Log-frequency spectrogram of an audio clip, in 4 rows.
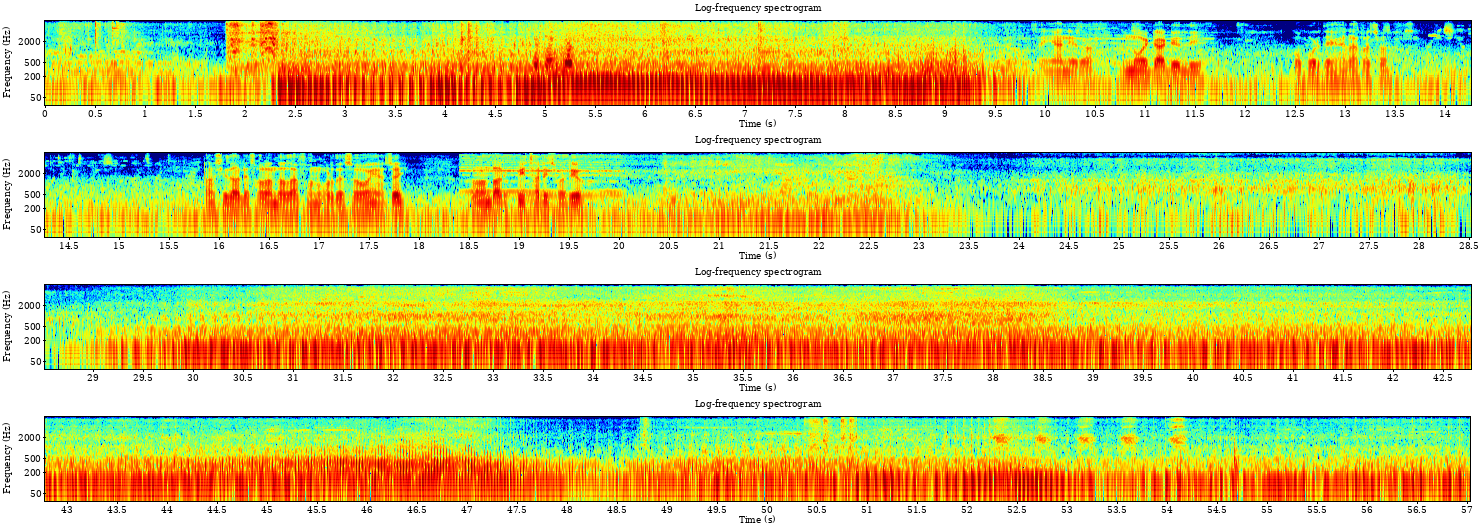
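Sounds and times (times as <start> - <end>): motorcycle engine running: 1.8 - 9.9, 28.0 - 57.0.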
